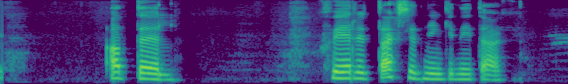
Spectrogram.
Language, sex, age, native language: Icelandic, female, 30-39, Icelandic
